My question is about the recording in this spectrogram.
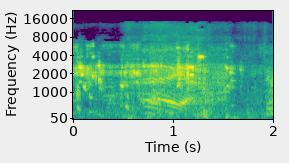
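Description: Indistinct voices close to the microphone, with a knock of handling at the start.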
